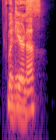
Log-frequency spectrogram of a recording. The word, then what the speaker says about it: Magearna: Magearna.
